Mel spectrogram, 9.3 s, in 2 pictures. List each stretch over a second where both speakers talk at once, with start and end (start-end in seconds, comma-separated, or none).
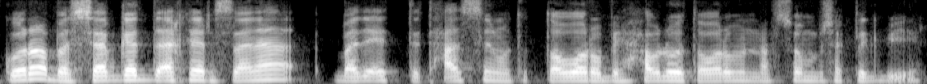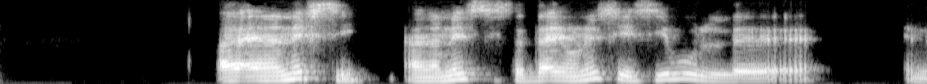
none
